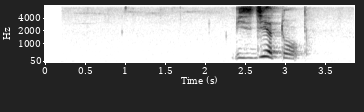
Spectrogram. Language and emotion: Russian, angry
